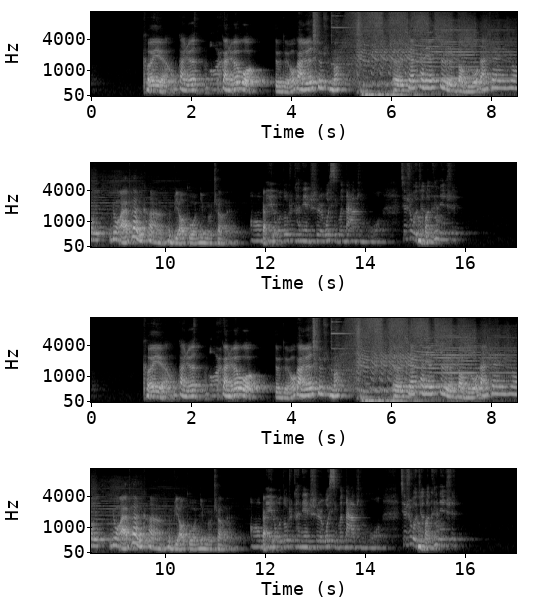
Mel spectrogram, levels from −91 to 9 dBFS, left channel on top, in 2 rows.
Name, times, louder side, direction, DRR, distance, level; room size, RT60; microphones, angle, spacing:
voice 1, 1.0-2.4 2.6-3.2 3.7-5.0 6.0-11.3 12.0-12.1 15.1-15.5, equal, 5° right, 4 dB, 0.6 m, -29 dB
voice 2, 2.1-2.9 11.7-15.8, right 2 dB, 85° right, 3 dB, 1.2 m, -43 dB
sound 1, 4.2-10.0, right 1 dB, 25° right, 1.0 m, -40 dB
7.6 x 7.0 x 2.8 m, 0.82 s
head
